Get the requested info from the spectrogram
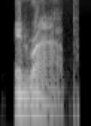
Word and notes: enwrap: British English

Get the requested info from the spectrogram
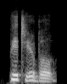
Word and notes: pitiable: Indian

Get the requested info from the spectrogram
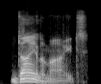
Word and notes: dynamite: British English

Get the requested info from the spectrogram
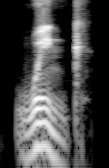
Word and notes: wink: British English

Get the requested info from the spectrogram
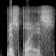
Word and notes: misplace: American English

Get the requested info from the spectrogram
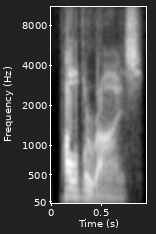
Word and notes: pulverize: American English

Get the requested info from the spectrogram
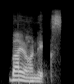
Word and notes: bionics: Indian

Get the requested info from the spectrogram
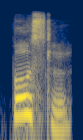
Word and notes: postal: Indian

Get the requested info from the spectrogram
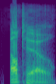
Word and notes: alto: American English

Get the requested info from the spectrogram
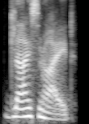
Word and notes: glyceride: Indian

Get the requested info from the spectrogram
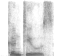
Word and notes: contuse: Indian

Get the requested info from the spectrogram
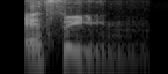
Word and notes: ethene: British English

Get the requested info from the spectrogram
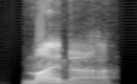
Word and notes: minor: British English

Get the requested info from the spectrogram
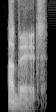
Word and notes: obit: British English

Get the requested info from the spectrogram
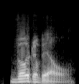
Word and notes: vaudeville: American English

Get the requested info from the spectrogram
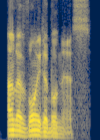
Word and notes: unavoidableness: British English

